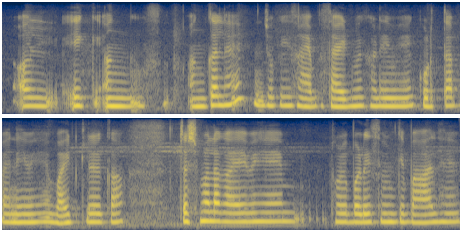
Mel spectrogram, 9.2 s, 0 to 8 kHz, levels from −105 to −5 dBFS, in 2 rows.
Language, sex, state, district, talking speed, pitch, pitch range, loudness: Hindi, female, Uttar Pradesh, Etah, 195 wpm, 225 Hz, 220-235 Hz, -19 LUFS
